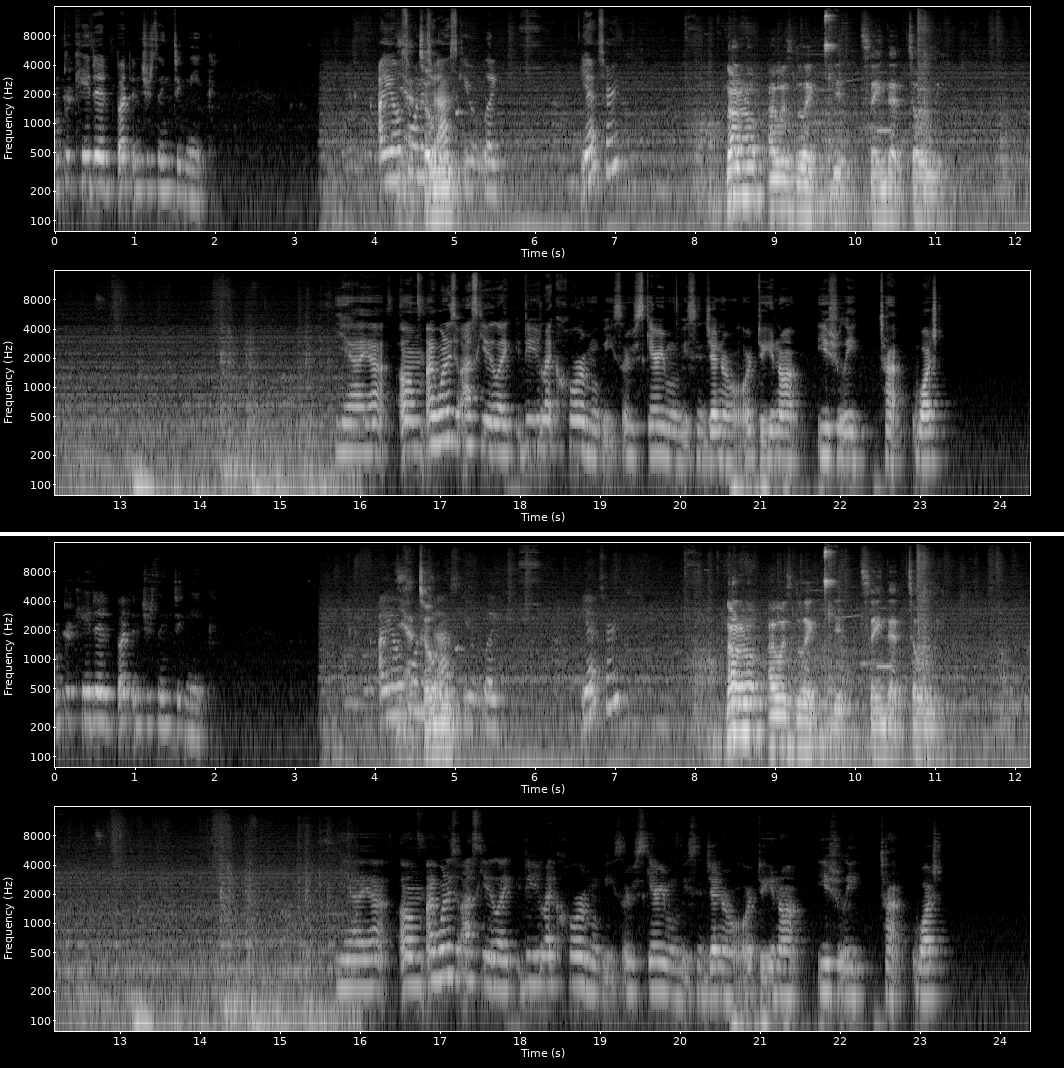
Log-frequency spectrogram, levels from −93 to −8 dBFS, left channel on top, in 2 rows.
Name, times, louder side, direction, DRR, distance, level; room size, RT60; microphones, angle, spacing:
voice 1, 0.0-1.8 4.0-5.6 6.6-7.1 15.7-21.4 21.7-22.2 22.5-23.2, left 4 dB, 65° left, 0.8 m, -35 dB
sound 1, 3.3-16.0, equal, 55° right, 2.4 m, -43 dB
voice 2, 4.3-5.0 8.4-11.1, equal, 25° right, 1.4 m, -28 dB
9.7 x 4.7 x 2.9 m
head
